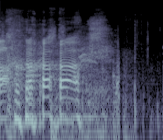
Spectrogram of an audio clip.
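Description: A young man laughs.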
